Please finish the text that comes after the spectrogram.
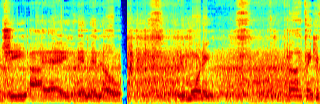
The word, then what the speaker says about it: Giano: spelled G I A N O.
